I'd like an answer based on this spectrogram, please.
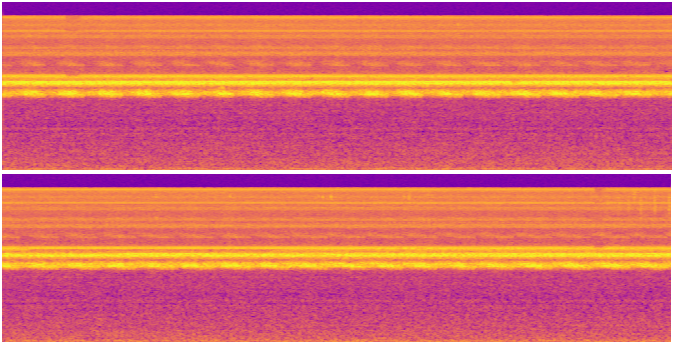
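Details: Summer night chorus of Snowy Tree Crickets and Four-spotted Tree Crickets in the open space of Chautauqua, Boulder, Colorado: steady, high pulsing chirps layered in continuous bands, with a low rumble beneath.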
